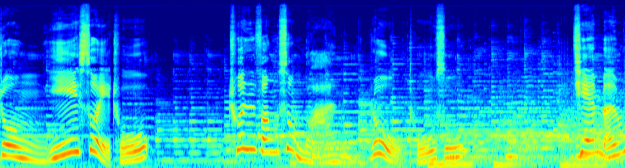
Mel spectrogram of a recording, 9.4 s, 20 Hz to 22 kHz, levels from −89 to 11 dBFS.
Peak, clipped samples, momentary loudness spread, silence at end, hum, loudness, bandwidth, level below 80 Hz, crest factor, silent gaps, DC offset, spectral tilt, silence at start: -2 dBFS; under 0.1%; 15 LU; 0 s; none; -19 LUFS; 20 kHz; -40 dBFS; 18 dB; none; under 0.1%; -5 dB/octave; 0 s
